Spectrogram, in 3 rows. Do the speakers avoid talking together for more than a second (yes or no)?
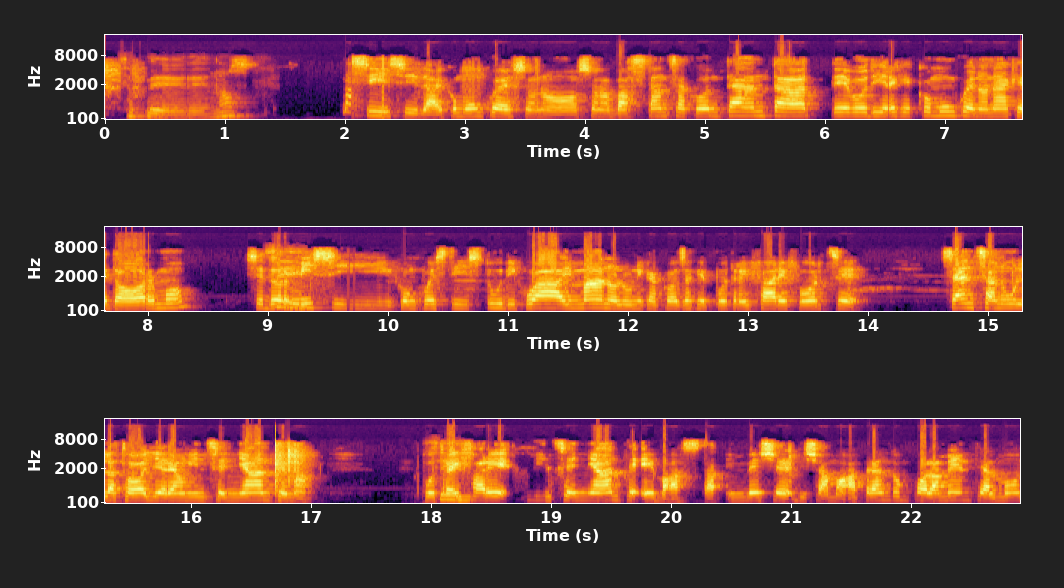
yes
